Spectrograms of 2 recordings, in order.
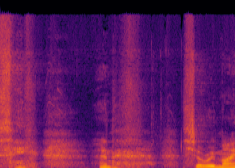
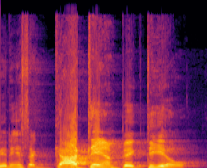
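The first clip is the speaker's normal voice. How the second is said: very loud, very slow, drawn-out raging scream; 9 semitones higher, 19 dB louder than usual. Retelling how a patient with AIDS answered: imitating a patient screaming. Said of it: "he screamed at me".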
